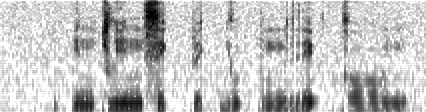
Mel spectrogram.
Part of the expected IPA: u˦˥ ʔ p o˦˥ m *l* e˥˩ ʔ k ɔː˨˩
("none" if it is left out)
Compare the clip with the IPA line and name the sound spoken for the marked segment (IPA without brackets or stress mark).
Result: r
